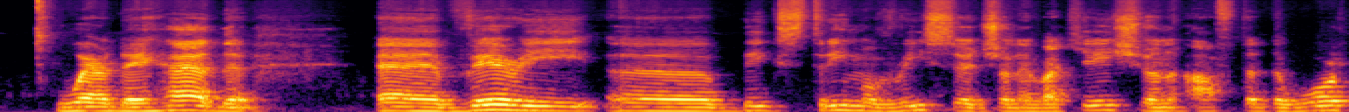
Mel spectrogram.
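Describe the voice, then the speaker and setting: A man speaks at a fairly slow pace with an Italian accent. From southern Italy (Bari). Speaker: fire safety researcher, professor. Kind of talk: interview. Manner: hesitant, many fillers.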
